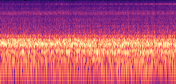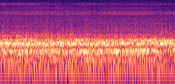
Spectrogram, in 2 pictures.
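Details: Washing machine during spin: loud, constant rumbling roar with a gritty hiss on top; cause is a worn tub (drum) bearing, fixed by replacing both bearings and the oil seal.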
